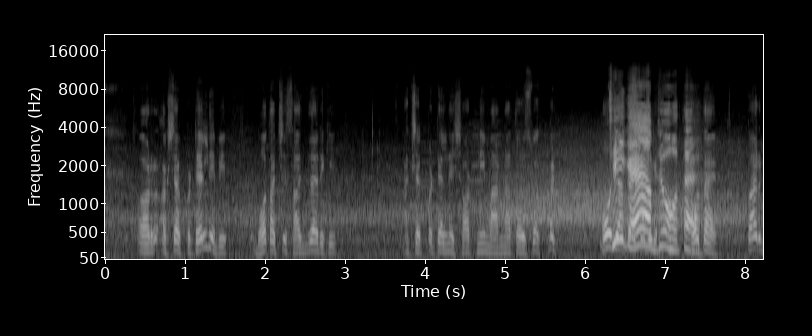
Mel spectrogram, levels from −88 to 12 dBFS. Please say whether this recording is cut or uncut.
uncut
